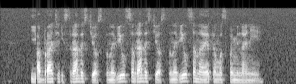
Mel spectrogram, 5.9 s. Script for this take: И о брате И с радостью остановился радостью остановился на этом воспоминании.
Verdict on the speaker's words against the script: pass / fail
pass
